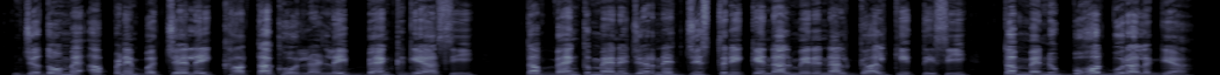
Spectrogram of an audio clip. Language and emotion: Punjabi, disgusted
